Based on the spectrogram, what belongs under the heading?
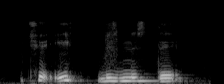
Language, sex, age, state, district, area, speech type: Kashmiri, male, 18-30, Jammu and Kashmir, Baramulla, rural, spontaneous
